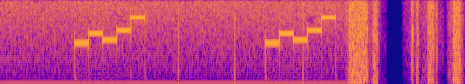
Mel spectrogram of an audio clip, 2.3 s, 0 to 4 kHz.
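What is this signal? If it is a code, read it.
Five-tone selective call (ZVEI), heard as quick runs of five tones, tones of about 70 ms. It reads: 25360 25360
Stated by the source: ZVEI five-tone selective call received on an SDR.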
